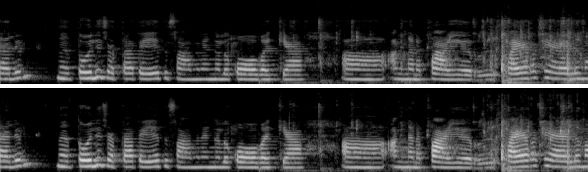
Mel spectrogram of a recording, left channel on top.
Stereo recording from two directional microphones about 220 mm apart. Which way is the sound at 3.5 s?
15° right (ahead or behind).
